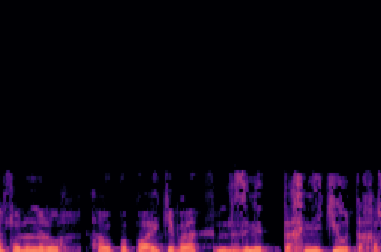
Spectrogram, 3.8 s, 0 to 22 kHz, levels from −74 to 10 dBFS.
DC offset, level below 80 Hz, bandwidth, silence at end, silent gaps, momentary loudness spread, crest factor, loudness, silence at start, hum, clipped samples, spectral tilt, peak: under 0.1%; -56 dBFS; 7.2 kHz; 0 s; none; 5 LU; 12 dB; -19 LUFS; 0 s; none; under 0.1%; -7 dB/octave; -8 dBFS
